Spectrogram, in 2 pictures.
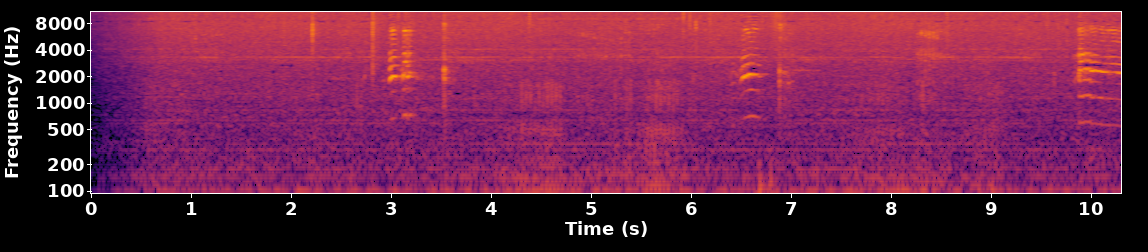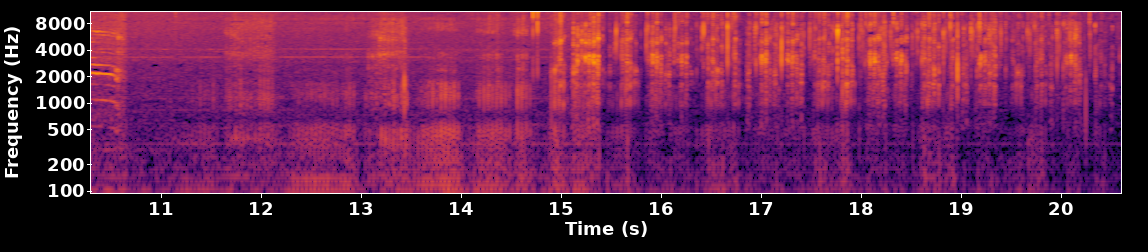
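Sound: cat purring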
